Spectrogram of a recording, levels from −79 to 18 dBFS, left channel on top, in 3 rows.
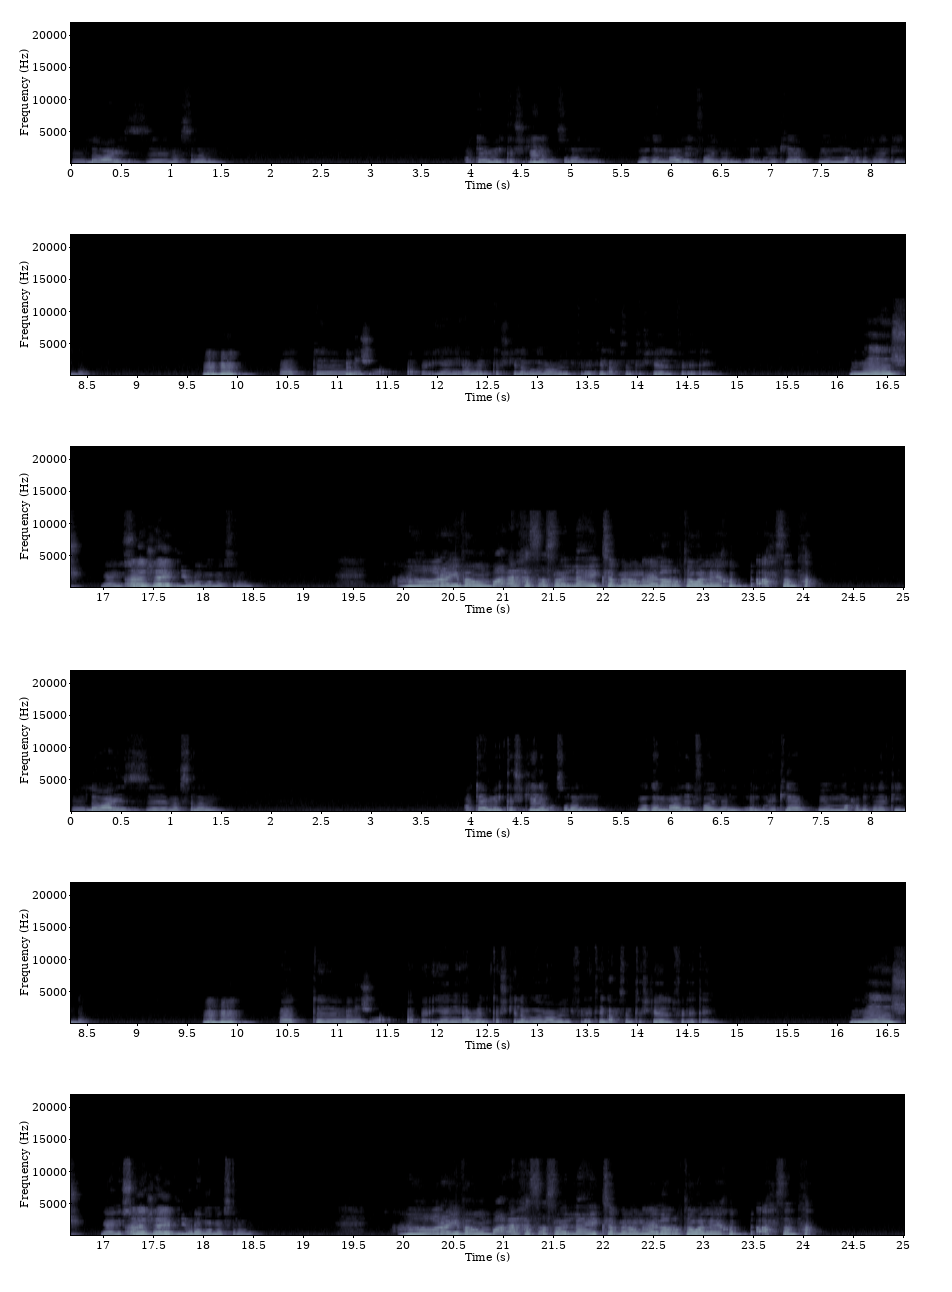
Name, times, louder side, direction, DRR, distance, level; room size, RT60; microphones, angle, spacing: voice 1, 0.0-1.5 3.9-5.3 5.7-8.5 10.4-14.8 17.0-18.5, right 3 dB, 70° right, 0.7 m, -34 dB
voice 2, 9.7-10.1 11.1-11.3 16.1-16.8 17.2-17.9 19.4-19.6 19.9-24.0, left 1 dB, 10° left, 0.4 m, -26 dB
5.2 x 5.1 x 3.7 m
head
